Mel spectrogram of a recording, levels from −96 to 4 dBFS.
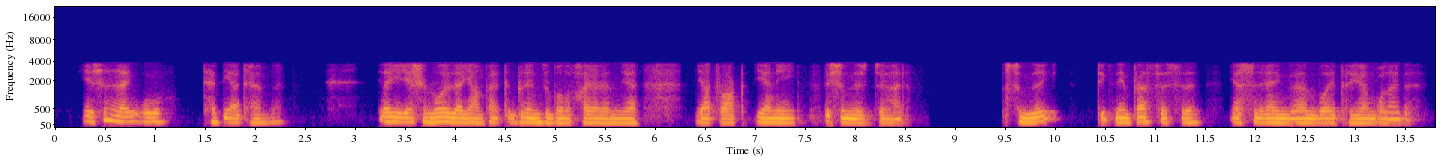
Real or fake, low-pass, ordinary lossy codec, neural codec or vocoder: fake; 3.6 kHz; Opus, 16 kbps; codec, 16 kHz, 0.5 kbps, FunCodec, trained on Chinese and English, 25 frames a second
